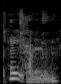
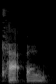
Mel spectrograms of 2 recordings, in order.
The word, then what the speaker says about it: Catelyn: Why do you guys call her Catelyn? It's Caitlyn. Caitlyn Yeah, Forsyth. some people call it Catelyn. Because they don't know how to say stuff.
